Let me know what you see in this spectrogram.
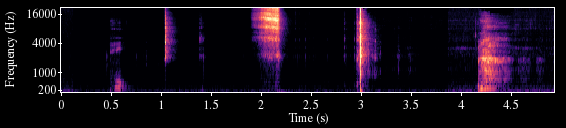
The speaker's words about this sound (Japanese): ストロングゼロ開けます。聞こえるかな。いけますよ。開けますね。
